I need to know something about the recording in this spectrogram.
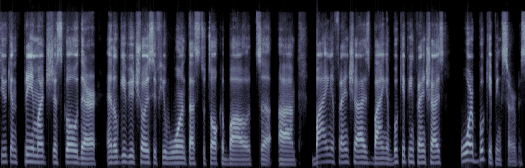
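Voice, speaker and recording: A man's voice: mid-range voice, a bit bright, clean tone, dry recording. A man with a Russian accent, a guest giving emphatic, coaching advice with many "uh" fillers. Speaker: guest, franchise owner. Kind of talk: casual interview chat.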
